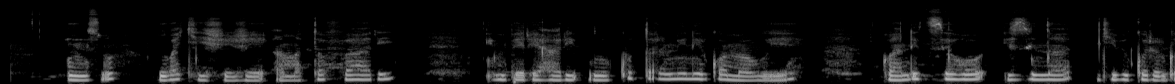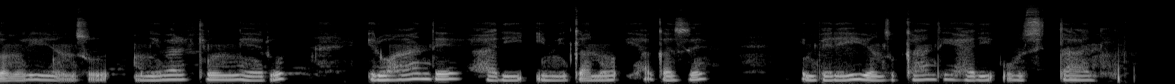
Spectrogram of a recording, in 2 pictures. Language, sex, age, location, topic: Kinyarwanda, female, 18-24, Kigali, health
